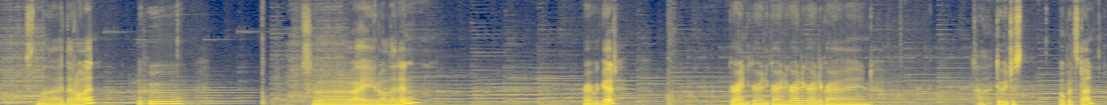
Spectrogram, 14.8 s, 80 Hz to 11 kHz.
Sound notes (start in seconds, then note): 11.2 sing songy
